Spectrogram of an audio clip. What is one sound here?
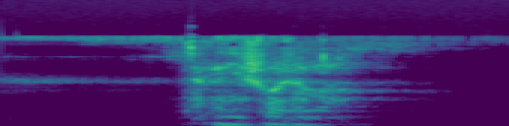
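A man answers in a low, weary voice nearby.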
